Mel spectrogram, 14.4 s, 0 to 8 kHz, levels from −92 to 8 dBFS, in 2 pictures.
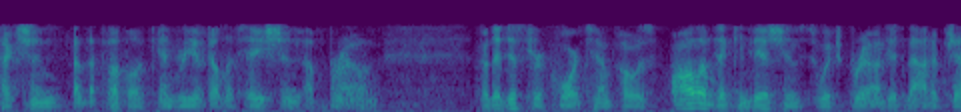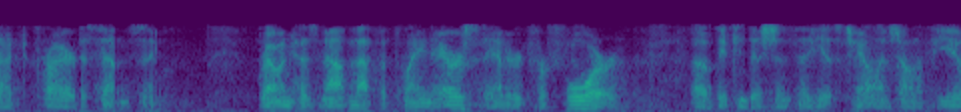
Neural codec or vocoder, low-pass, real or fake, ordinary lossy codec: codec, 16 kHz, 2 kbps, FreqCodec, larger model; 7.2 kHz; fake; AAC, 16 kbps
